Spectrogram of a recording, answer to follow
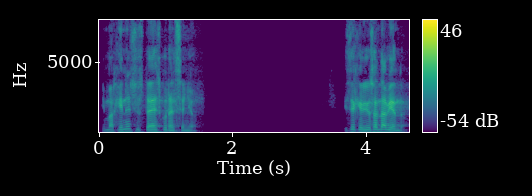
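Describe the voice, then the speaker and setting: A middle-aged man, a pastor, preaching a sermon with pleading, dramatic swings in loudness. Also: mid-range voice, a little slow, in a large hall.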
